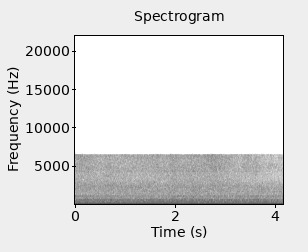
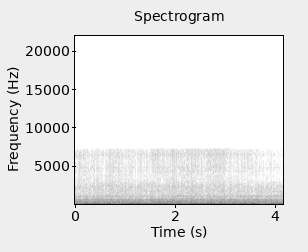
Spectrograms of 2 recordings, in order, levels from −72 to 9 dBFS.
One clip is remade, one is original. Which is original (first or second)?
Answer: first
